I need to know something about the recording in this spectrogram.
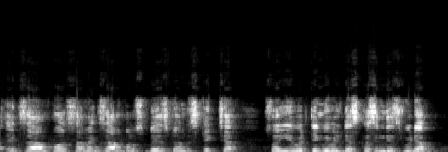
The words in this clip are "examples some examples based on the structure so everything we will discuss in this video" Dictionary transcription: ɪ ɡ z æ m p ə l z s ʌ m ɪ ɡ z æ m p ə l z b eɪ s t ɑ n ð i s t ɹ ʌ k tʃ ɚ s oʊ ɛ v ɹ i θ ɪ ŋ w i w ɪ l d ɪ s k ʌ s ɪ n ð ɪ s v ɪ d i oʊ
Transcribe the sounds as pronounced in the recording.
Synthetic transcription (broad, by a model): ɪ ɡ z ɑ m p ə l s ʌ m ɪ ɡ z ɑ m p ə l s b eɪ s t ɑ n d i s t i k tʃ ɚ s oʊ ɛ v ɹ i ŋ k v i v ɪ l d ɪ s k ʌ s ɪ n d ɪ s v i d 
